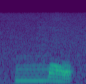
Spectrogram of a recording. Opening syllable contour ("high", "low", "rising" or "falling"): low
